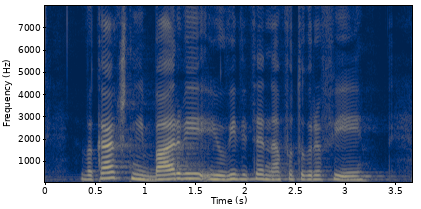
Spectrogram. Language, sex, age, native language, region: Slovenian, female, 50-59, Slovenian, Savinja region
